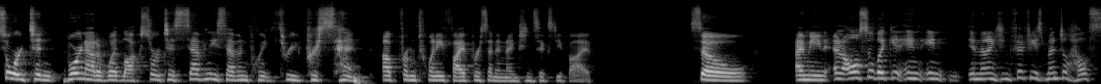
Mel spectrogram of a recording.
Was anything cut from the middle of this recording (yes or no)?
no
